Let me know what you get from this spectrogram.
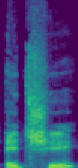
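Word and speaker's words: etxe: la maison qui se prononce Etché.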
